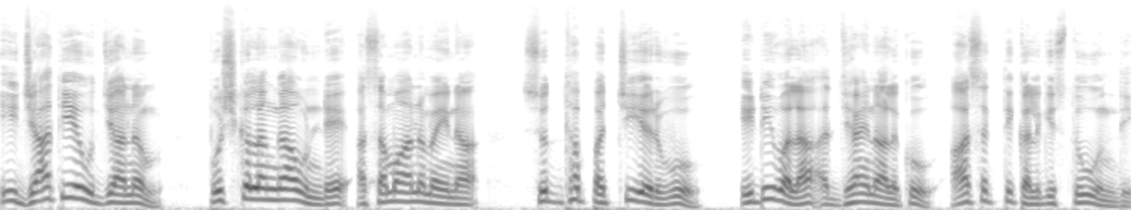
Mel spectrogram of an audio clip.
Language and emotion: Telugu, neutral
